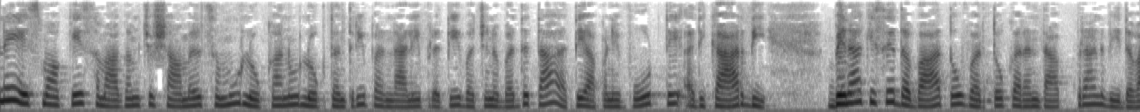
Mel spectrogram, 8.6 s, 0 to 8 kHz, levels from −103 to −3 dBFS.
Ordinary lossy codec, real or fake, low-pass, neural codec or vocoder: none; real; 7.2 kHz; none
